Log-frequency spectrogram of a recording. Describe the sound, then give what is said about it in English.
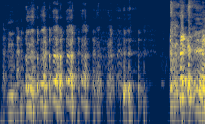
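Someone coughs loudly right into the microphone near the end, a harsh close-up burst that follows a couple of seconds of breathy, chuckling vocal sounds and a brief pause. “Coughing in the microphone.”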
